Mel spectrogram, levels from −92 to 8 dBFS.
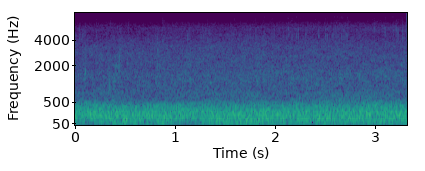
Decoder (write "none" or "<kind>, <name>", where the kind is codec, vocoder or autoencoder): none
